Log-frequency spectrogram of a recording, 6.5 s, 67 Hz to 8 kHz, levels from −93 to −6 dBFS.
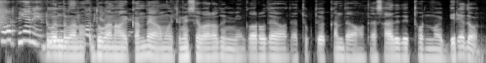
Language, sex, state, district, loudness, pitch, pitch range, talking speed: Chakma, female, Tripura, Unakoti, -17 LUFS, 105 Hz, 100-115 Hz, 205 wpm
